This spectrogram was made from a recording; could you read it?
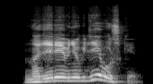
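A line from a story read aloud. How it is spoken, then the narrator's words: Snorting chuckle. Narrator (Russian): хмыкнул Парсыкин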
